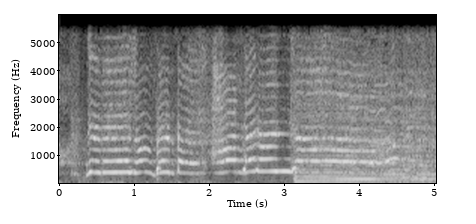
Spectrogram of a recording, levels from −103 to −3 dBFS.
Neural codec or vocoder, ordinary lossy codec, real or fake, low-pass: codec, 24 kHz, 0.9 kbps, WavTokenizer, medium music audio release; none; fake; 5.4 kHz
